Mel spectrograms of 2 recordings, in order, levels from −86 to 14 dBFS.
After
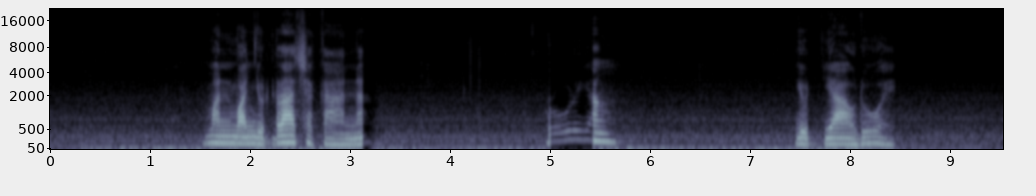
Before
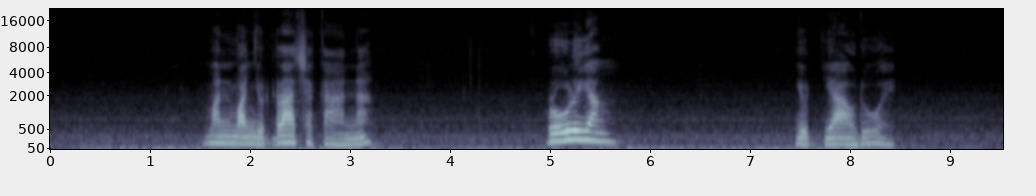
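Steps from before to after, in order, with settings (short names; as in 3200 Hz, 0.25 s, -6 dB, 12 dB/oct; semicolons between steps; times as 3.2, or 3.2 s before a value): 3.11–5.43 flipped gate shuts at -15 dBFS, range -27 dB; gain -2.5 dB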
